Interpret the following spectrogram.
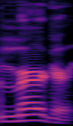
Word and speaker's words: murder: So they are chronicled 1 year after the murder. Y esta vamos a pronunciarla porque he oído murder, ¿no? Imagínate la U como una E.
